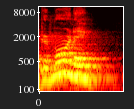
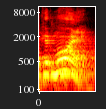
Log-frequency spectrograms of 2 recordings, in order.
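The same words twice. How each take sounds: First: Said in the usual way. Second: Bright, loud and eager hello; nervous greeting. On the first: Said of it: "He said it again". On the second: Retold or imitated. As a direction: call out an overeager good morning. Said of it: "So the kid said".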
